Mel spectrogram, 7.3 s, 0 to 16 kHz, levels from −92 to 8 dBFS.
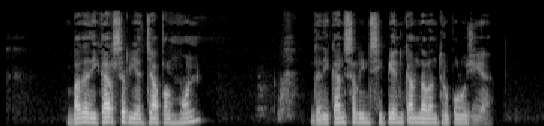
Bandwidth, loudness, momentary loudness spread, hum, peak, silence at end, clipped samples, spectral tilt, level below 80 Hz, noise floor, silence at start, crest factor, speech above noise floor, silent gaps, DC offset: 11.5 kHz; -22 LUFS; 17 LU; none; -4 dBFS; 0.75 s; under 0.1%; -6 dB/octave; -64 dBFS; -75 dBFS; 0.9 s; 20 dB; 53 dB; none; under 0.1%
